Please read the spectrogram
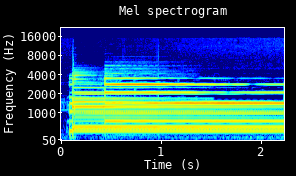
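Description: Pedal steel guitar sounding an F diminished chord with the bar moved up to the octave: the chord is picked just after the start, a few more notes join about half a second in, and it rings on steadily.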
